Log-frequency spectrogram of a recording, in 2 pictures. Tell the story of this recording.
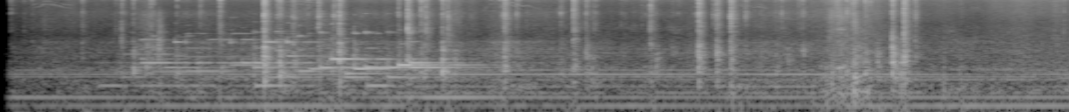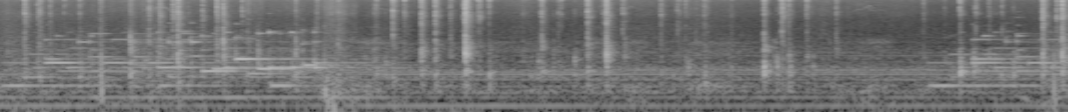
Typing on the keyboard as the phone rings repeatedly.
